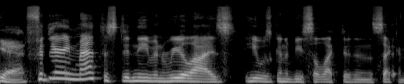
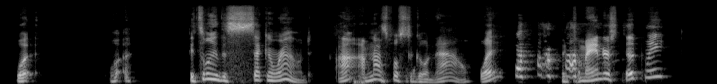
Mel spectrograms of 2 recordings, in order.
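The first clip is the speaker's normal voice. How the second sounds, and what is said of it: Imitates another person's voice. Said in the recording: “do an impression of Fedarian Mathis when he was drafted by the Commanders”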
